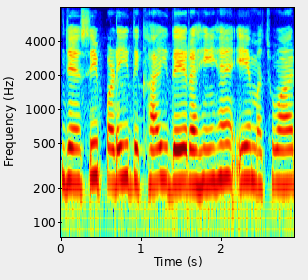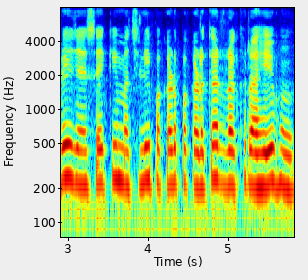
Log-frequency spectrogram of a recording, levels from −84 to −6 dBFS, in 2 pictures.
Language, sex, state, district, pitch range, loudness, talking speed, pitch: Hindi, male, Uttar Pradesh, Etah, 215-235 Hz, -16 LUFS, 165 wpm, 220 Hz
